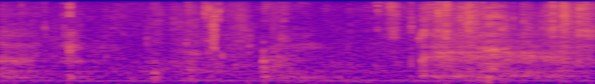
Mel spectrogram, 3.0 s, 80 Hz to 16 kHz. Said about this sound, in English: And to do that, we have to begin by going back to the book of Genesis chapter 4. Let me hear those pages turn. Genesis 4.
